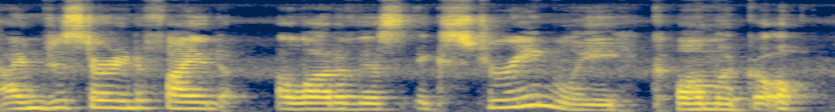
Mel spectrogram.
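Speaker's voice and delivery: laughing through the words. Answering questions after apologizing for laughing, laughing while talking. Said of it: "I'm sorry, I'm laughing".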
